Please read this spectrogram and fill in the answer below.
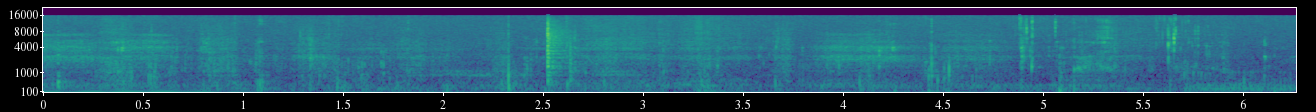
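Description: Close-up chewing of juicy watermelon: wet, irregular mouth clicks and smacks, loudest in the first second.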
